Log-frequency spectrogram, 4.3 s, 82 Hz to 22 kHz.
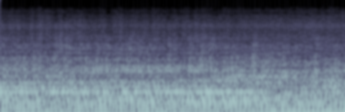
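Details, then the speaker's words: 2004 GMC Sierra, first start of a newly installed Turbonetics 78/75 rear-mount turbo (old turbo worn, leaking oil past seals), intercooler piping unhooked, idling: steady, even low rumble with no whistle, rattle or scraping from the turbo; no oil leaks, normal and quiet. "Fired up. Everything seems to be good so far. No oil leaks. Everything sounds normal, sounds quiet."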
